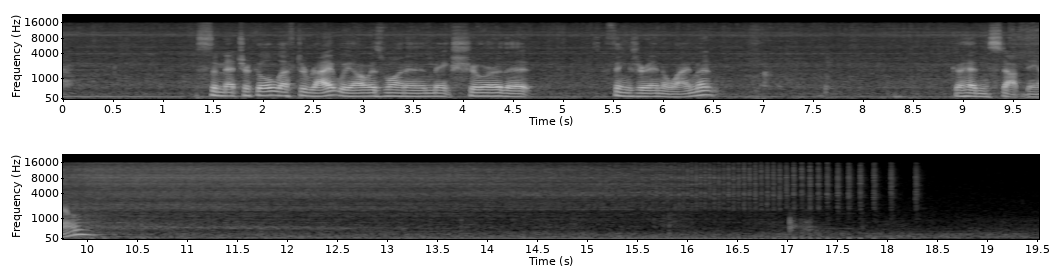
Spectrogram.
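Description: Bicycles whir steadily on indoor trainers.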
